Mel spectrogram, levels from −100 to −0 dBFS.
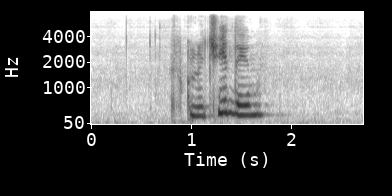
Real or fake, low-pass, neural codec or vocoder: fake; 7.2 kHz; codec, 24 kHz, 3 kbps, HILCodec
